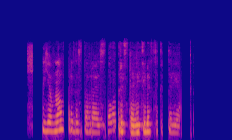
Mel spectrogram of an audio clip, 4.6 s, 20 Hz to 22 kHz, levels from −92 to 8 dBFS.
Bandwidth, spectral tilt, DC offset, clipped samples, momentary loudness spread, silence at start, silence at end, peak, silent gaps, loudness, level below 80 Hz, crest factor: 7.8 kHz; -6.5 dB/octave; under 0.1%; under 0.1%; 18 LU; 0.55 s; 1.05 s; -12 dBFS; 0.71-0.85 s, 1.29-1.33 s, 3.26-3.36 s; -31 LUFS; -72 dBFS; 20 dB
